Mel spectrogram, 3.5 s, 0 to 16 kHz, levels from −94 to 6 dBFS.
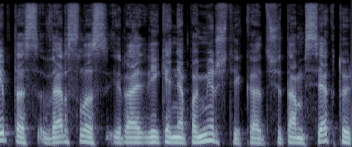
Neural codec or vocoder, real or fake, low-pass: none; real; 14.4 kHz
